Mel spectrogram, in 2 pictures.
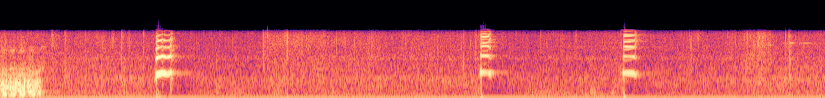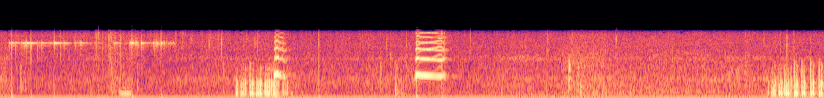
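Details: Pomeranian Chihuahua mix playing with its owner before sleep, making brief high squeaky yelps at irregular intervals, with low rustling and handling thumps between them.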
